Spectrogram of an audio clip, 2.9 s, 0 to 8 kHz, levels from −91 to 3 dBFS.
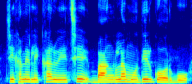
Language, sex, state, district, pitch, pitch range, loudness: Bengali, female, West Bengal, Jhargram, 225 Hz, 215-240 Hz, -19 LUFS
